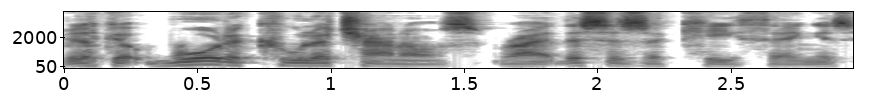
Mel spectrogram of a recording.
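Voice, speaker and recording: A man's very deep, low voice with lively intonation against a quiet background. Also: dry, close sound with no echo. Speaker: keynote speaker. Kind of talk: webinar presentation. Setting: online webinar. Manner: animated.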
